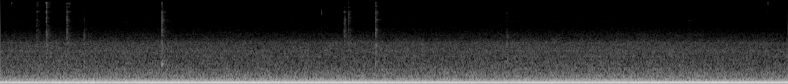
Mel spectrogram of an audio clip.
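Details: Volvo TWD1463 diesel generator drones steadily with a low, uneven beat and irregular stumbles consistent with a misfire.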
